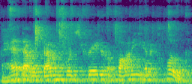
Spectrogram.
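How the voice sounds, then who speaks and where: A man's voice: on the high side, fast. A man working as an echoing cave guide, explaining formations step by step to visitors in an informal, accommodating way. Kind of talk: guided tour commentary with informal asides. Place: inside a cave. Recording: very echoey cave, long reverb, clear background noise.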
